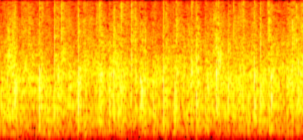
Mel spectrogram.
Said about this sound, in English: Can you clap your hands, please?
